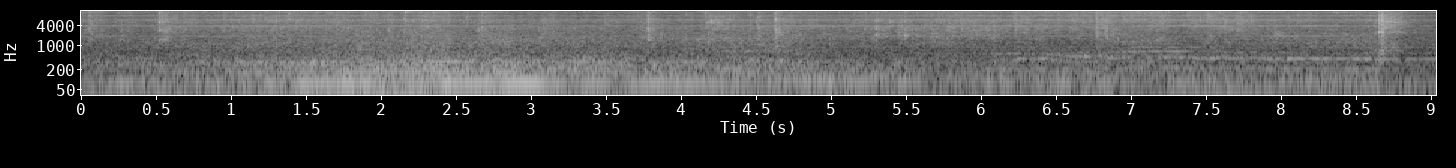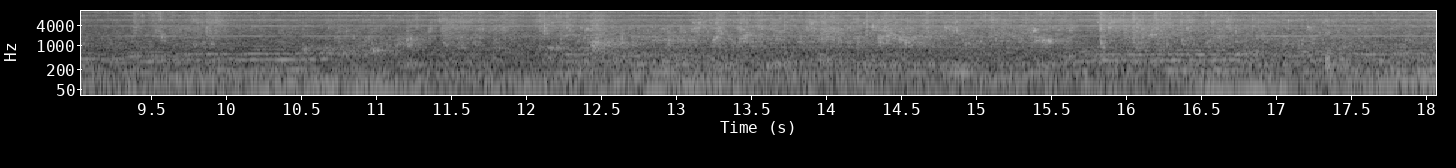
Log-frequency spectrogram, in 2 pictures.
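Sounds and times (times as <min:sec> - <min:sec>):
dishes clinking: 0:08.6 - 0:09.0
tap water running into sink: 0:09.4 - 0:18.0.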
